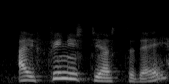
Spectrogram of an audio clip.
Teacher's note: we can even link The Sounds together finished yesterday because we have the T sound and then the Y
